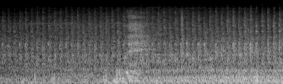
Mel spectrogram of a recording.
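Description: A logging machine's engine idling low and steady, a close mid-pitched rumble with a faint rattle and a brief rise in the middle, no talking.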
